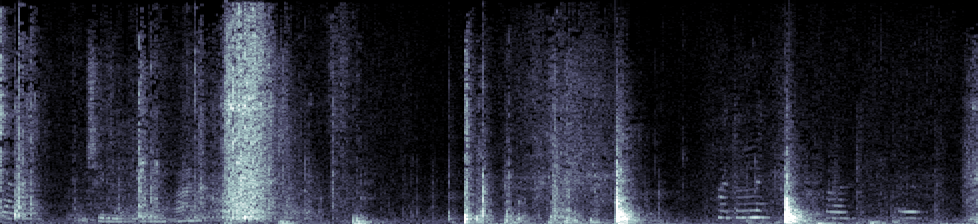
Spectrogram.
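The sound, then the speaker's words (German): A drawer slides with a rough scraping rumble and then knocks shut, with several short wooden thumps and rattles as toy building blocks are put away, while an adult and a small child talk in between. “Wollen wir die Bausteine wieder einsortieren und die Schublade wieder da reinschieben?”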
